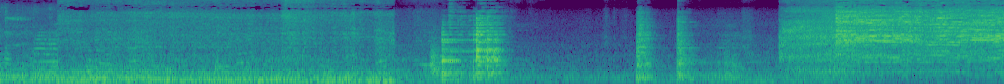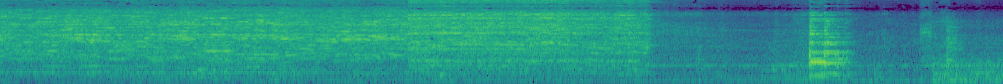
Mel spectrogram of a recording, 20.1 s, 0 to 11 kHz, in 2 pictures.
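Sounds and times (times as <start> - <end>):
angle grinder grinding metal: 7.8 - 17.2.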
